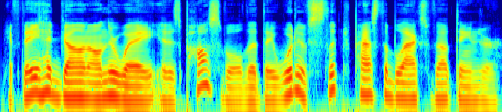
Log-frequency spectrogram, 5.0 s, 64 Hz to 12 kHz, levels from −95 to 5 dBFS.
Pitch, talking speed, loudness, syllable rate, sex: 125 Hz, 240 wpm, -18 LUFS, 5.1 syllables/s, male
